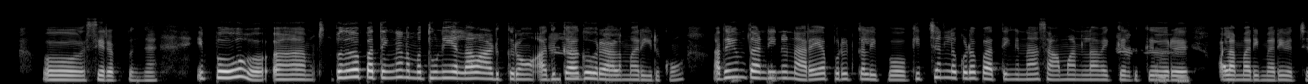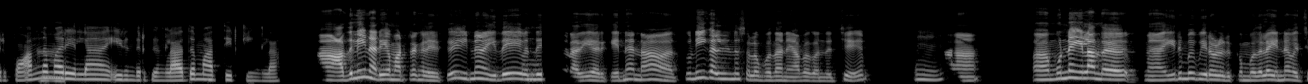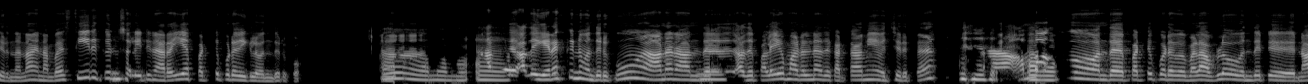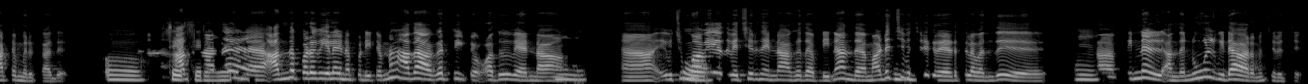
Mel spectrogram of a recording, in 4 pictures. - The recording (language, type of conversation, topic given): Tamil, podcast, கடந்த சில ஆண்டுகளில் உங்கள் அலமாரி எப்படி மாறியிருக்கிறது?
- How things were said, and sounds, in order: tapping; tsk; distorted speech; other background noise; static; tongue click; in English: "மாடல்ன்னு"; laugh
